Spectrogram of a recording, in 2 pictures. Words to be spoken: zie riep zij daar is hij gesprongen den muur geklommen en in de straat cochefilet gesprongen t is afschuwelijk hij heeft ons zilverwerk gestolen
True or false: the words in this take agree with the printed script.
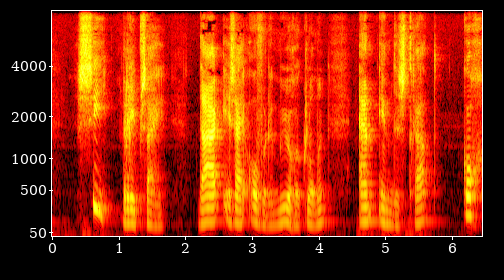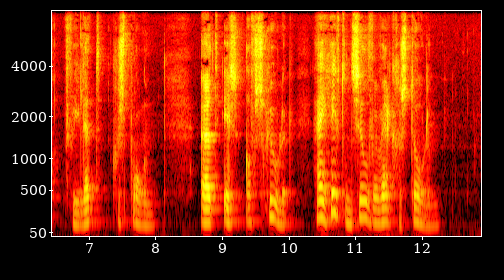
false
